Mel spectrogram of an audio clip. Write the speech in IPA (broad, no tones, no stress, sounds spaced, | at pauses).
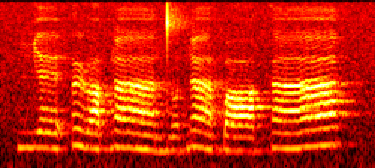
ɲ ɛː ʔ ə̃ ɭ ɑ ɠ ãː d o ɗ ã ɓ ɑː k ãː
